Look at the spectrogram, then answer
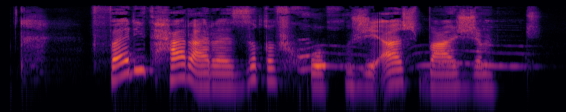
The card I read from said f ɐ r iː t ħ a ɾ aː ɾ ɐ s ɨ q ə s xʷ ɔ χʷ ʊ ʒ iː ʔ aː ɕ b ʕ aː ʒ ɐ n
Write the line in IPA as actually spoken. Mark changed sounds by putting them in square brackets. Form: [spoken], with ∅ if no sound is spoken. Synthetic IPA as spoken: f ɐ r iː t ħ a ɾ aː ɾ ɐ [z] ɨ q ə [f] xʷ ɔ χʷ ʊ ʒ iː ʔ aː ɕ b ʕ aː ʒ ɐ [m]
